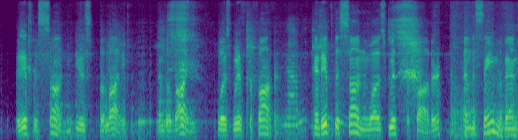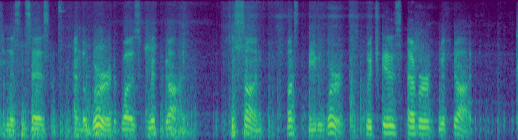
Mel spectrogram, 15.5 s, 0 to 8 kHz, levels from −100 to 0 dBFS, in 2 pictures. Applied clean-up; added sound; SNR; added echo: neural mask model RNNoise.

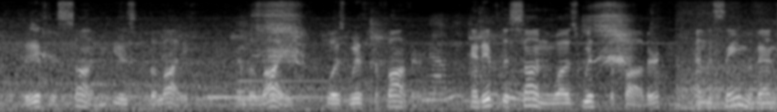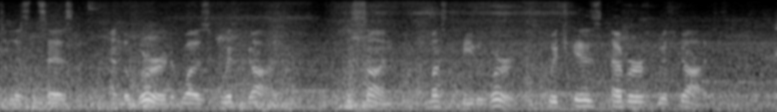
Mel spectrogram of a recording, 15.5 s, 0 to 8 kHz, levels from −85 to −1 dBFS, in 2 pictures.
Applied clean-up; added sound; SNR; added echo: none; Subway, metro, underground; 5 dB; none.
